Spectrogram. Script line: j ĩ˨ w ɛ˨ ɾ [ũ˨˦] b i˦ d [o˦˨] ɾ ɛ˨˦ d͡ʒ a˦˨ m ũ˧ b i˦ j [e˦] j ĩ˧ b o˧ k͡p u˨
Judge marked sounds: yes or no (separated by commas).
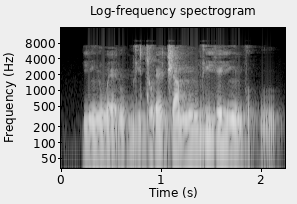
no, yes, yes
